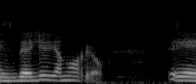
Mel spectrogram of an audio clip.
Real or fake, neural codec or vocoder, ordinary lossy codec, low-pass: fake; codec, 16 kHz, 0.5 kbps, X-Codec, HuBERT features, trained on general audio; none; none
